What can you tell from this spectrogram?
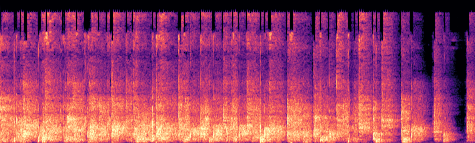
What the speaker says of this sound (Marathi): एकदा जोरदार टाळ्या वाजवा आपल्या स्वतःसाठी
